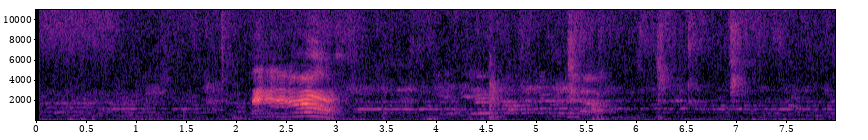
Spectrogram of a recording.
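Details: Male cat calling a female: one loud, drawn-out, wavering meow that rises and then falls, followed by fainter short sounds against quiet indoor background noise.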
